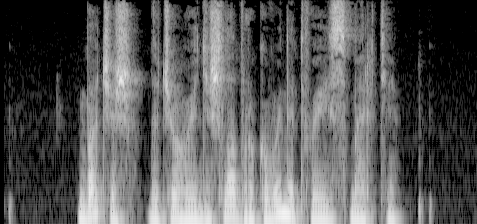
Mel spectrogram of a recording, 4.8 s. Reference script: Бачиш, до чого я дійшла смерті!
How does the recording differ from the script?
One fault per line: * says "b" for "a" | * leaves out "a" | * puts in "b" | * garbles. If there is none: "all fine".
* puts in "в роковини твоєї"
